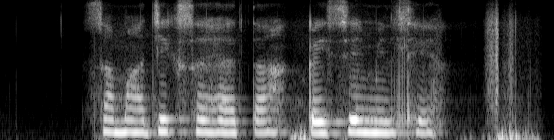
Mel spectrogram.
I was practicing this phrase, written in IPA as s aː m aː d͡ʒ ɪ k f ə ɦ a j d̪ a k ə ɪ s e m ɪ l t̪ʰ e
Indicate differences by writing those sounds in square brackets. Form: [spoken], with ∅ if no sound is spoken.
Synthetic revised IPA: s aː m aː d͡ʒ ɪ k [s] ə ɦ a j [t̪] a k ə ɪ s e m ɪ l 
